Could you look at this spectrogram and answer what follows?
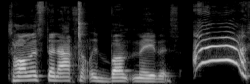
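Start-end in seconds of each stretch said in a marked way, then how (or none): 1.9-2.5 very high, piercing shriek; sudden loud high scream. Acted. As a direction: shriek as if knocked off your feet. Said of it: "she screamed".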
